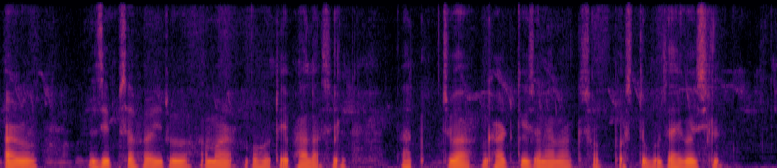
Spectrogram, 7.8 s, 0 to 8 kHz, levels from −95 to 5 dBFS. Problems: background sounds at intervals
